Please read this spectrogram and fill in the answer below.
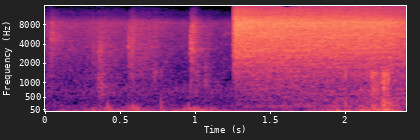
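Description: Compressed-air paint spray gun spraying paint: after a second of low, quiet rumble, the trigger is pulled and a sudden, loud, steady hiss of air and atomised paint starts and holds.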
